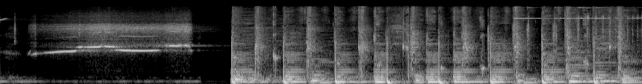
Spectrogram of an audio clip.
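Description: A shrill, sustained steam whistle blasts for about two seconds with a low hum beneath it, then cuts off and loud, rhythmic music abruptly takes over.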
